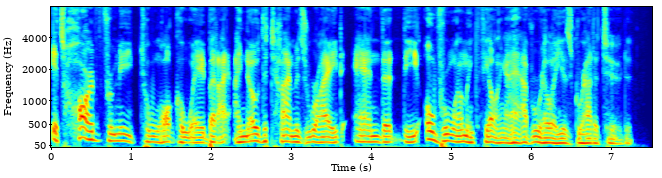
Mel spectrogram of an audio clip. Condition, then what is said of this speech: Spasmodic dysphonia. While it sounds like sometimes I might be about to take my last breath, that is not true.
